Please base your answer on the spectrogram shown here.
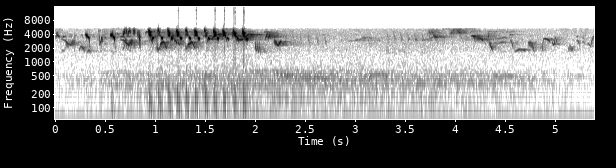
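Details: A breeding lesser whitethroat gives a brief high chatter running into a dry, fast one-pitched rattle, then quieter scratchy warbling; cuckoo and garden warbler heard behind; Asköviken nature reserve, Sweden.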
